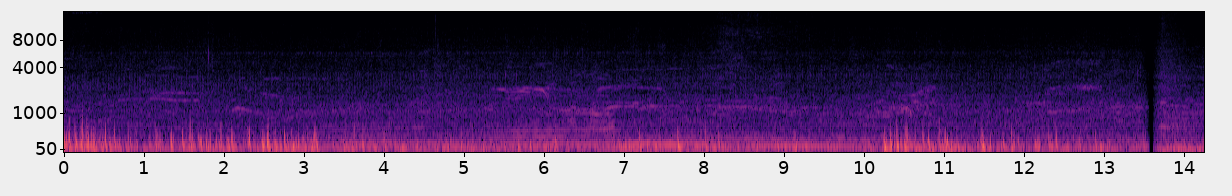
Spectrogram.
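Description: A car driving, with wind rumbling and buffeting on the microphone; in the middle a steady low droning tone with a brief rising glide takes over from the buffeting. The sound cuts off abruptly near the end.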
